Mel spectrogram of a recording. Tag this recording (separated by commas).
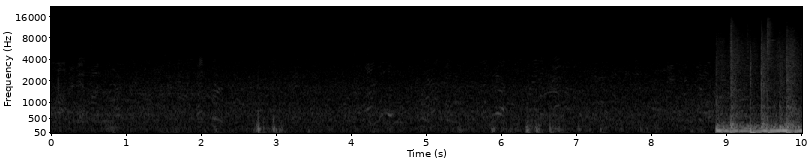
Music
